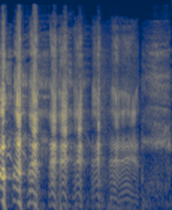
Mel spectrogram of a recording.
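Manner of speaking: bursting out laughing; loud laugh. Real, not acted. Comic reacting to the Griner news, loud laugh. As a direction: break up laughing.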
